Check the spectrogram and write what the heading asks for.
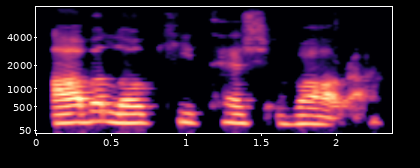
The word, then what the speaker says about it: Avalokiteshvara: And Kuan Yin is derived from the original Indian bodhisattva, which is pronounced Avalokiteshvara.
